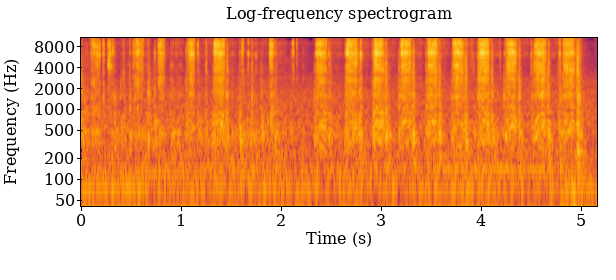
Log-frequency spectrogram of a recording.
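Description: A ratchet clicks rapidly and steadily while a cap is tightened during a door handle installation on a 2023 Ford Expedition MAX, close and loud for the whole stretch with no voices.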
